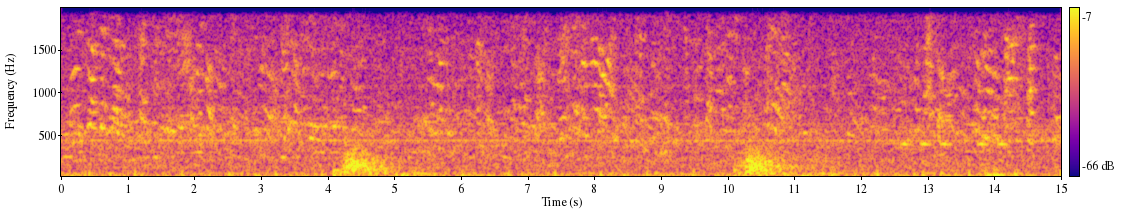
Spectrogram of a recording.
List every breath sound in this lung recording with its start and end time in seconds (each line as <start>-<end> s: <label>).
3.96-5.17 s: inhalation
9.97-11.26 s: inhalation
